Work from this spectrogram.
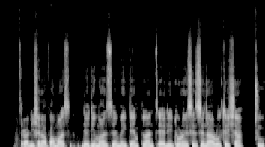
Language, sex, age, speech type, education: Nigerian Pidgin, male, 15-29, spontaneous, tertiary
